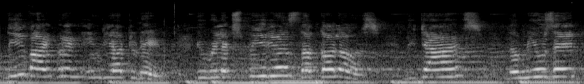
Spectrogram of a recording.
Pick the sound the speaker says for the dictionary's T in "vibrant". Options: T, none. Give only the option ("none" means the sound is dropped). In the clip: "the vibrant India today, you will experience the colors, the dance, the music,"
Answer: none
